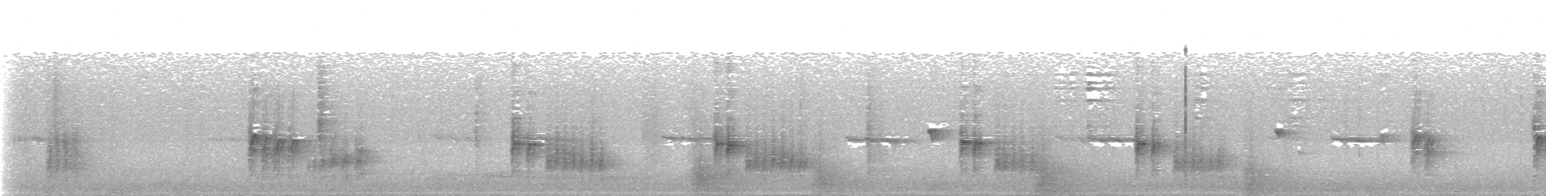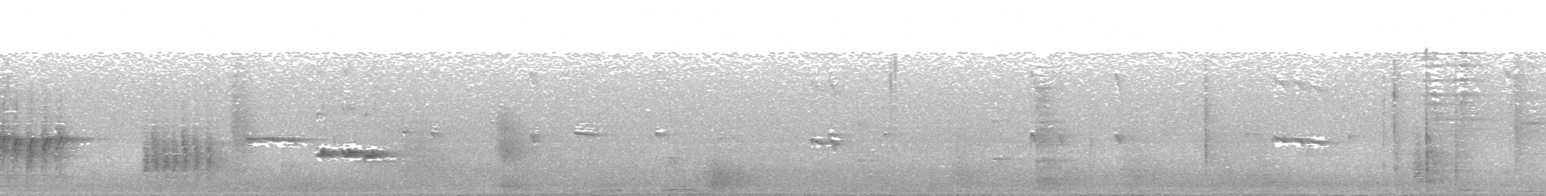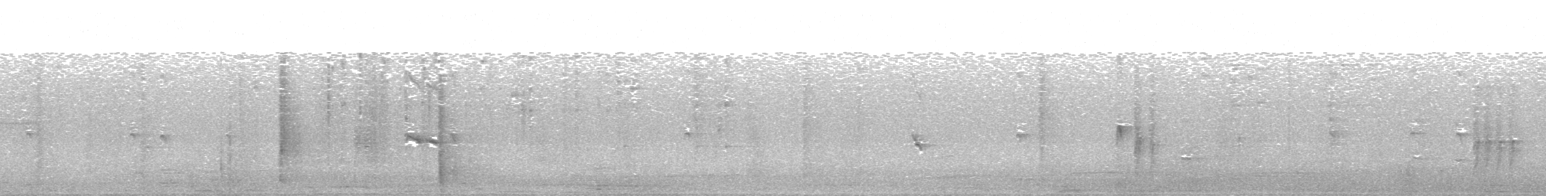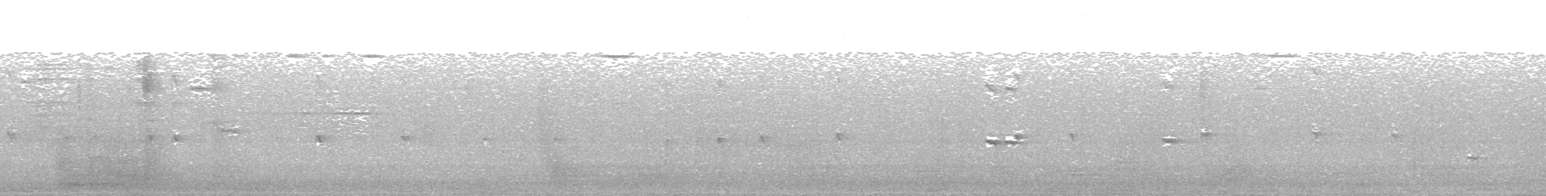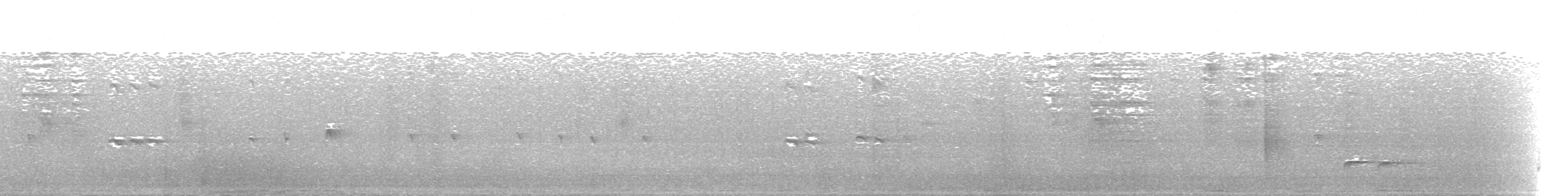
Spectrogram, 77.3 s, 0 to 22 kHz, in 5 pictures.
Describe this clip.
Short ambience of a semi quiet side street in Hamburg Sternschanze. Birds, general traffic noise, wind, some light construction.
Recorded with a baffled pair of MKE2 on a Tascam HD-P2.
